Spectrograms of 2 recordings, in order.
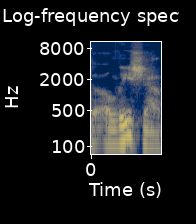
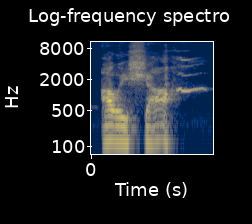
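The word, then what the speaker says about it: Laisha: It was Alicia, but it was spelled L A I S H A and I kept pronouncing Ali Sha because like I thought it was like a Muslim name.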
